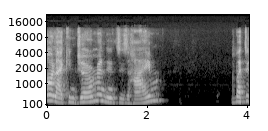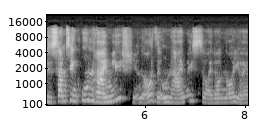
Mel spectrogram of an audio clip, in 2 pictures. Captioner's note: german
